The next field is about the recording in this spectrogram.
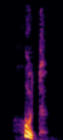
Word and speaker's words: goed: So the word good in Dutch is goed. Goed, spelled G-O-E-D. Though the O sound is always spelled O-E. The D at the end is softened to a T sound. Goed.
